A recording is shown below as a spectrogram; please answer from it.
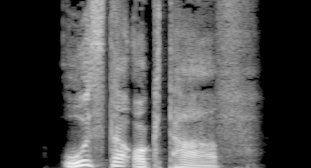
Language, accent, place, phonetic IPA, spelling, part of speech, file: German, Germany, Berlin, [ˈoːstɐʔɔkˌtaːf], Osteroktav, noun, De-Osteroktav.ogg
- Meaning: octave of Easter (the Sunday after Easter Sunday)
